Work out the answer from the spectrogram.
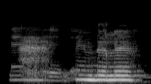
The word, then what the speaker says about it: Mendeley: Profe, ya se me olvidó cómo se pronuncia. ¿Me de algo? Mendeley.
